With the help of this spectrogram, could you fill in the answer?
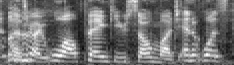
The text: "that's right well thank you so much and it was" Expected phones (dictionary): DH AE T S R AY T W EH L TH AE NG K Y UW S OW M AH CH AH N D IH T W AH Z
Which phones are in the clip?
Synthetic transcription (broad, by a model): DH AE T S R AY T W EH L TH AE NG K Y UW S OW M AH CH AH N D IH T W AH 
